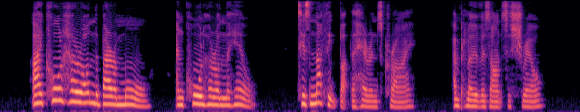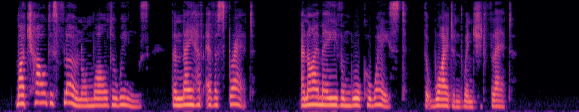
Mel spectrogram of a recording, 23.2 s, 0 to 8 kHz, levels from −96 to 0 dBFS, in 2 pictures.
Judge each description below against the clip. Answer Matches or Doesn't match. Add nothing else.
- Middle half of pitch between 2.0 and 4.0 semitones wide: Doesn't match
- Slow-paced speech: Matches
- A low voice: Doesn't match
